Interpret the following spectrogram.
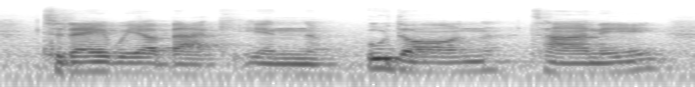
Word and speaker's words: Udon Thani: we are back in udon tani i'm saying like the thai people my girlfriend uh made sure that i have to say it like that i often say it incorrectly like i say udon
